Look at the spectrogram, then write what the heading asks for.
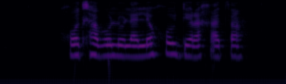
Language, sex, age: Tswana, female, 31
